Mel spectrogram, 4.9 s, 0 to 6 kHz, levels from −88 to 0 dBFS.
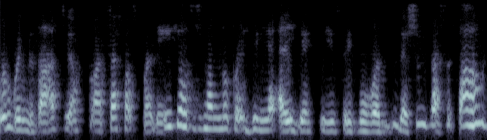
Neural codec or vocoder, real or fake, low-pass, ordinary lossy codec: codec, 16 kHz, 1 kbps, FunCodec, trained on LibriTTS, 50 frames a second; fake; 5.4 kHz; Opus, 24 kbps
